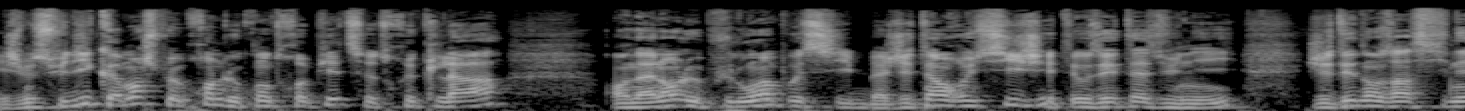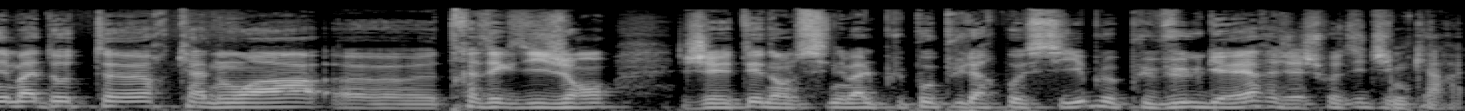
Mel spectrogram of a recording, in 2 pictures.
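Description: A very fast-talking man at medium pitch on a very clean recording with a silent background. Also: ordinary pitch variation. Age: 30s. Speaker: film critic and author. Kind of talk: radio interview. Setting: radio studio. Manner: hesitant, many fillers.

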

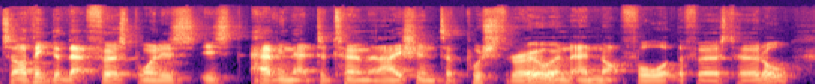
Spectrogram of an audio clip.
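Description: A man speaks with an Australian accent. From regional Victoria, Australia. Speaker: athlete wellbeing and leadership consultant. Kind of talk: interview. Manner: halting, many fillers and repeats.

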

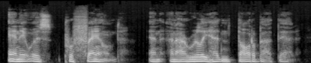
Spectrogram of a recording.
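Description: A man with an unremarkable speaking voice talks at a moderate pace, his pitch medium and his intonation fairly even. The background is quiet and the sound dry and close, with no echo. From South Carolina (Rock Hill). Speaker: radio host and chamber of commerce president. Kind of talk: radio talk show hosting. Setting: radio studio.

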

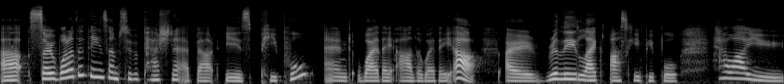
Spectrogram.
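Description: In an Australian accent, the speaker moves at a moderate pace with very wide pitch swings, dry and close with no echo, on a very clean recording with a silent background. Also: woman. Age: 20s. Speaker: podcast host and streamer. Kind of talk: solo podcast monologue, reading from a screen. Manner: casual, chatty.

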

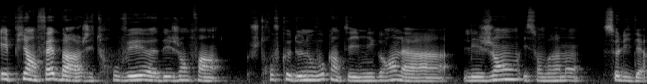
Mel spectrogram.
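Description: A woman with a plain, everyday voice speaks at a medium pitch and a moderate pace, with fairly even intonation. Her loudness swings widely on a very clean recording with a silent background. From Belgium, Liège area. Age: 30s. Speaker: business consultant. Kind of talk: casual radio interview.

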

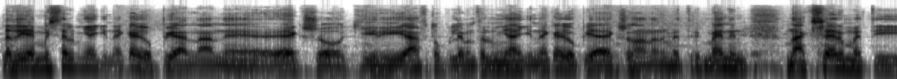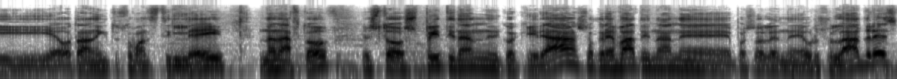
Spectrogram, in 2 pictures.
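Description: A man's medium-pitched, very fast speech with lively intonation and music in the background. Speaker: radio host. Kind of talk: casual chat.

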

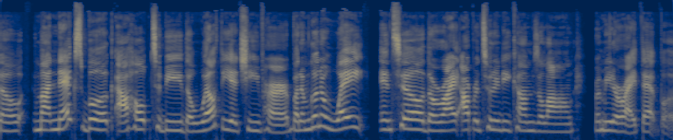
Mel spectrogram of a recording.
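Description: Here is a woman with an unremarkable speaking voice and an American accent, fairly high in pitch with ordinary variation. She speaks at a moderate pace on a very clean recording with a silent background. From US Midwest, Indianapolis, Indiana. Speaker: early retiree and personal finance author. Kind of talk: interview.

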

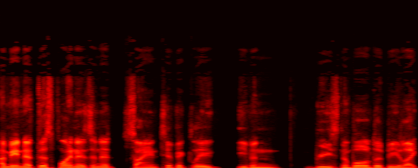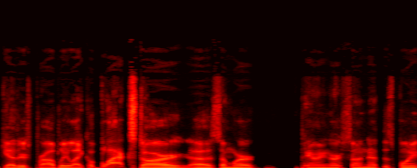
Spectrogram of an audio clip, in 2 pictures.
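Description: A man with an American accent talks at a fairly quick pace. He has an unremarkable speaking voice, fairly low in pitch, with ordinary pitch variation. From US South. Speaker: podcast host. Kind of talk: casual chat. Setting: video call.

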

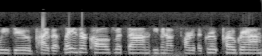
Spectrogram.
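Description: A normal speaking voice from a woman, fairly slow in pace and with ordinary pitch variation. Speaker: holistic health coach. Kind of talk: casual interview chat. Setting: live radio show.

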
